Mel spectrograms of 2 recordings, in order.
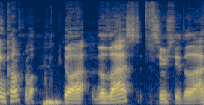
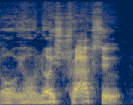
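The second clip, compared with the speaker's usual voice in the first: slow, drawn-out, mocking sarcastic tone. Retelling what people at a steakhouse said: imitating a sarcastic remark. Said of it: "Like, sarcastically".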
